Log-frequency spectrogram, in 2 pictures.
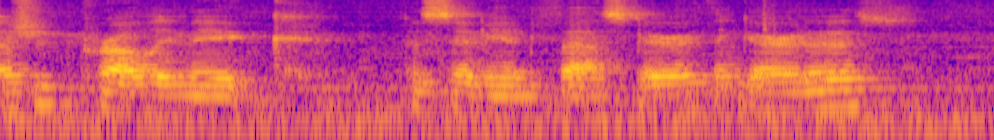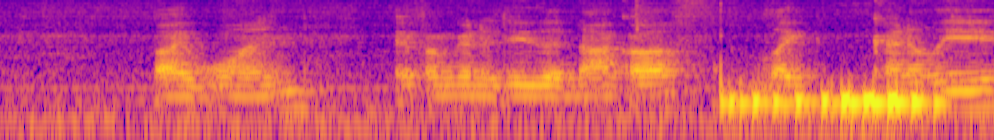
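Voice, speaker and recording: A man mumbles at a fairly slow pace with a fairly low pitch, ordinary pitch variation, and long, frequent pauses. His loudness swings widely, and the recording has audible room echo and noticeable background noise. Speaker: gaming streamer. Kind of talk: gameplay commentary. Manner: mumbling; hesitant.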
